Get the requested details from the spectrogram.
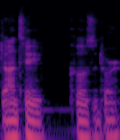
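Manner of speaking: hushed whisper. Playing a character, speaking to a fellow character named dante, whispering. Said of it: "I'm gonna try to whisper".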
